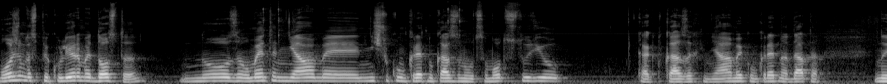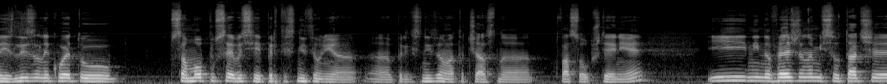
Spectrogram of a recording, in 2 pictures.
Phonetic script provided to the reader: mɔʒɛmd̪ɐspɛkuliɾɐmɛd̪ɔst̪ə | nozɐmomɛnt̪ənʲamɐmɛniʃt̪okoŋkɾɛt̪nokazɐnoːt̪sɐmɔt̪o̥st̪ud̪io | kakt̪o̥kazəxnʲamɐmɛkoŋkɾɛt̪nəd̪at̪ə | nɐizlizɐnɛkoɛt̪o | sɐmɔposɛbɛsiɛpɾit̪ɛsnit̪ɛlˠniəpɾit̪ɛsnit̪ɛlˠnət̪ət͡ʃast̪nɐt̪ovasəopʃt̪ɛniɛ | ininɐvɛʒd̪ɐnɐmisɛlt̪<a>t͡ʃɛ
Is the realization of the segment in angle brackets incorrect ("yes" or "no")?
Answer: no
